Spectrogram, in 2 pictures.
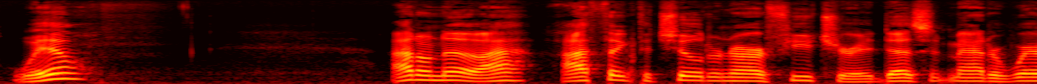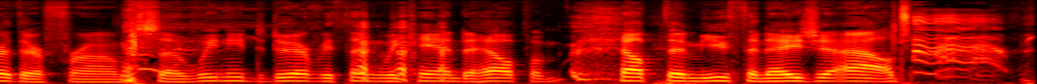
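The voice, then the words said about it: Imitated thick Southern US accent. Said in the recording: “He had a very Southern accent. He kind of Trip Tucker sort of Southern accent.”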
